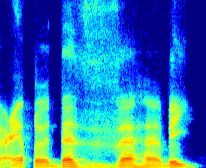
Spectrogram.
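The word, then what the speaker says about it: عِقْدَ الذَّهَبِيِّ: Uridu hadzal iqdaz zahabi. Seperti itu ya. Zalnya ditasdid, ya-nya juga ditasdid, sehingga ketika kita mengucapkannya betul-betul kita tekan dan terdengar jelas.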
